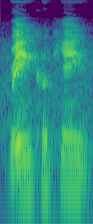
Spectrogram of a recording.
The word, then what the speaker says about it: Ring Ka King: Now you got the new wrestling promotion called Ruka King, or Ring Ka King. That's how you pronounce it.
